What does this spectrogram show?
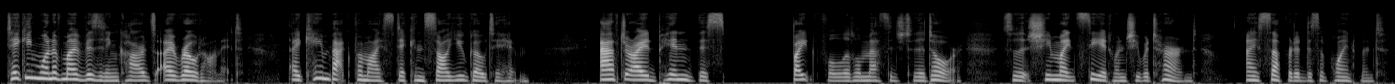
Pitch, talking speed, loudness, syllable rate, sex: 190 Hz, 200 wpm, -23 LUFS, 5.9 syllables/s, female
